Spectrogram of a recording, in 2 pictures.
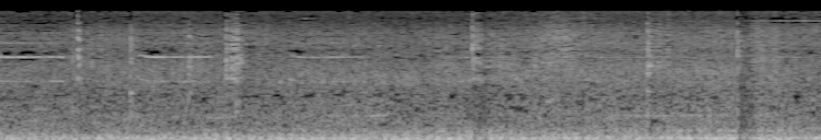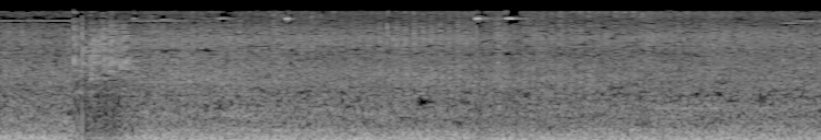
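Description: A metal spatula scraping and clinking against a wok as cooked food is pushed out of it, a few short scrapes and clinks mostly in the first half, over a steady low rumble.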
